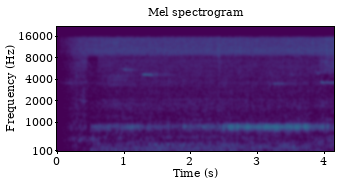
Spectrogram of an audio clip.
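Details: Foraging worker Japanese honeybees visit white rock creeper flowers for nectar and pollen beside a mountain road in Japan, early July 2016; a steady, droning buzz holds one pitch and swells louder toward the end.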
